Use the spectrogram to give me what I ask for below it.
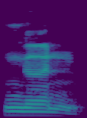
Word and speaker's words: เงิน: you pronounce the word เงิน Listen carefully is a ง Sound ง ง เงิน โอ It's Like ng Sound Like Singing ิ ิ Singer เ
